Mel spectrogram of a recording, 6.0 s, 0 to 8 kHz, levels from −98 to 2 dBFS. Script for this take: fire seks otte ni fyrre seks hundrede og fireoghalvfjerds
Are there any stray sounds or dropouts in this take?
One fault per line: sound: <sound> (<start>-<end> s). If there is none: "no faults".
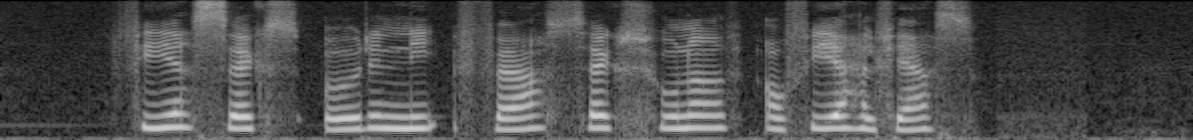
no faults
